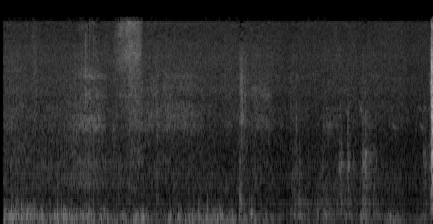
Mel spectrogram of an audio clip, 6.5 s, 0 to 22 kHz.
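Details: Engine cranking with old fuel pressure regulator fitted, rail pressure leaking from 53 to 50 and holding, recorded after sitting over an hour: low, uneven chugging for several seconds that never catches; crank, no start.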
